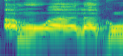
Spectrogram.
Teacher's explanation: Amwalakum itu dengungnya. Kira-kira 3 sampai 4 ketukan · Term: ikhfa syafawi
